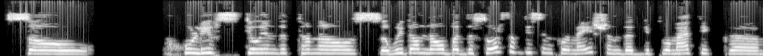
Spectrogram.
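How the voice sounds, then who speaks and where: A woman with a fairly high voice talks as a guest in an interview. She goes very slowly and conversationally, feeling for her words. The recording is dry and close, with little room sound. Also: steady tone, a little mellow, dry recording, low-quality recording.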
